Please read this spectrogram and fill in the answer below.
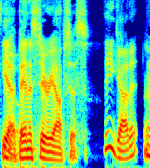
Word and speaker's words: Banisteriopsis: Yeah, but if it's pronounced like it looks. Yeah, though. Banisteriopsis.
